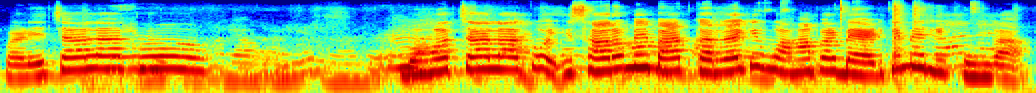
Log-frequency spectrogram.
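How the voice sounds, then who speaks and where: High-voiced woman tutoring a small child. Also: moderate pace. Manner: coaxing, repeats simple questions to a young pupil. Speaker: home tuition teacher.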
